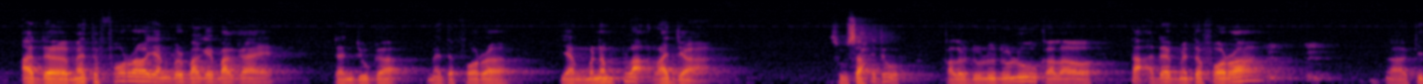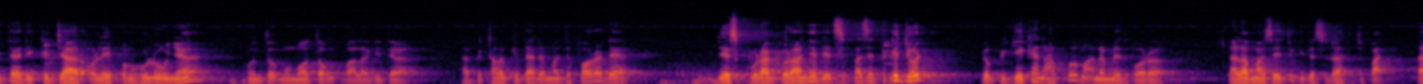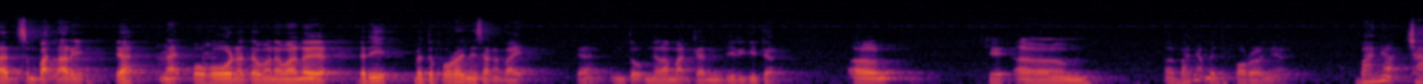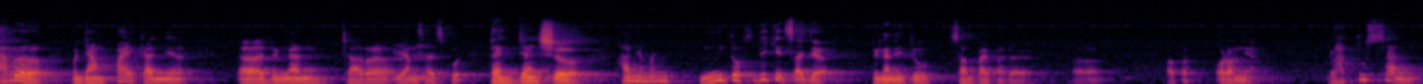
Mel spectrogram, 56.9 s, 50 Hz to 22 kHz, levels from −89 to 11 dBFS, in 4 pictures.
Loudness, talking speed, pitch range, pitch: -29 LUFS, 100 wpm, 115-145 Hz, 125 Hz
